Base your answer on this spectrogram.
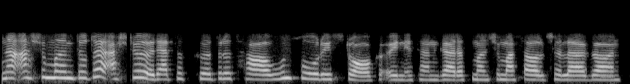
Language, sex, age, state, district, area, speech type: Kashmiri, female, 60+, Jammu and Kashmir, Srinagar, urban, conversation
